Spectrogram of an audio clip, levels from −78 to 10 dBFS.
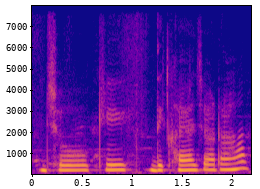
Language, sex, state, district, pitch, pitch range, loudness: Hindi, female, Bihar, Patna, 230 Hz, 225-245 Hz, -13 LUFS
